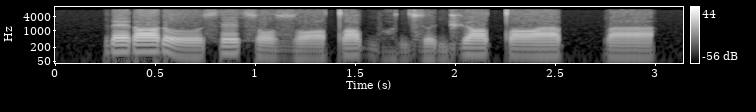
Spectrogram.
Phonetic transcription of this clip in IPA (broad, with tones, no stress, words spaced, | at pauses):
ɾɛ˦ɾɒ˦ ɾoː˨sɛ̃˦so˨ zˤʊː˨tˤɛ˦bɔ̤˨ d͡zʊ˨d͡ʒʊː˦ tˤaː˦pːa˦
